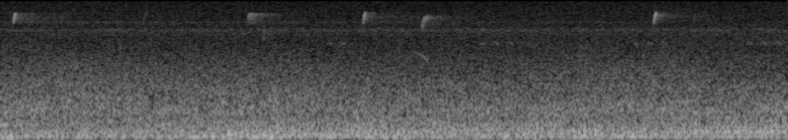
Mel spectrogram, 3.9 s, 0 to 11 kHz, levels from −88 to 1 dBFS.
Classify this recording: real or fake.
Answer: real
